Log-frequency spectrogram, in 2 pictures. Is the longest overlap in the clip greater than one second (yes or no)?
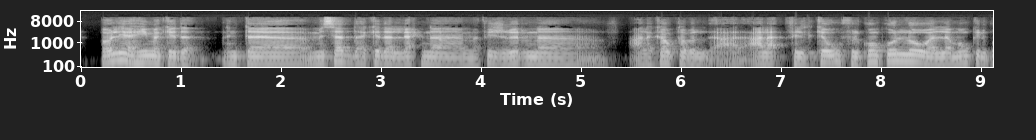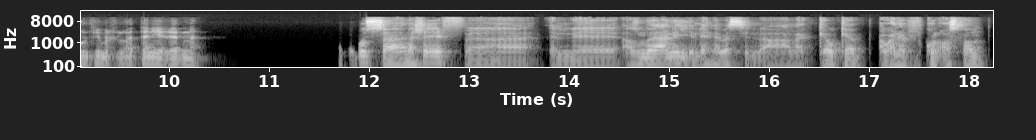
no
